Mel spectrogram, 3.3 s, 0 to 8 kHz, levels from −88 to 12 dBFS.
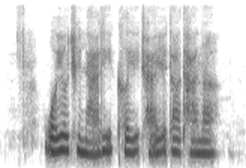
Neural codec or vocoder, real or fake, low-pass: codec, 16 kHz in and 24 kHz out, 1.1 kbps, FireRedTTS-2 codec; fake; 7.2 kHz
